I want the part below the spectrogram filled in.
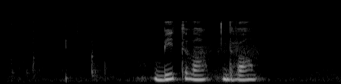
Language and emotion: Russian, neutral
